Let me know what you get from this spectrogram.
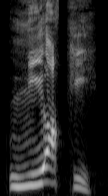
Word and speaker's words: gnocchi: Apparently, you're supposed to put a Y in it. So apparently, it's like gnocchi.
